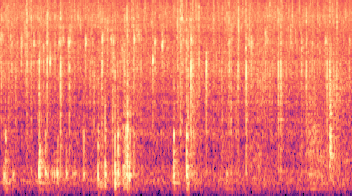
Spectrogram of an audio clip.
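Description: Red onion rings sizzling in hot olive oil in the pot of an electric multi-cooker: a steady hiss with many crackling pops.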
